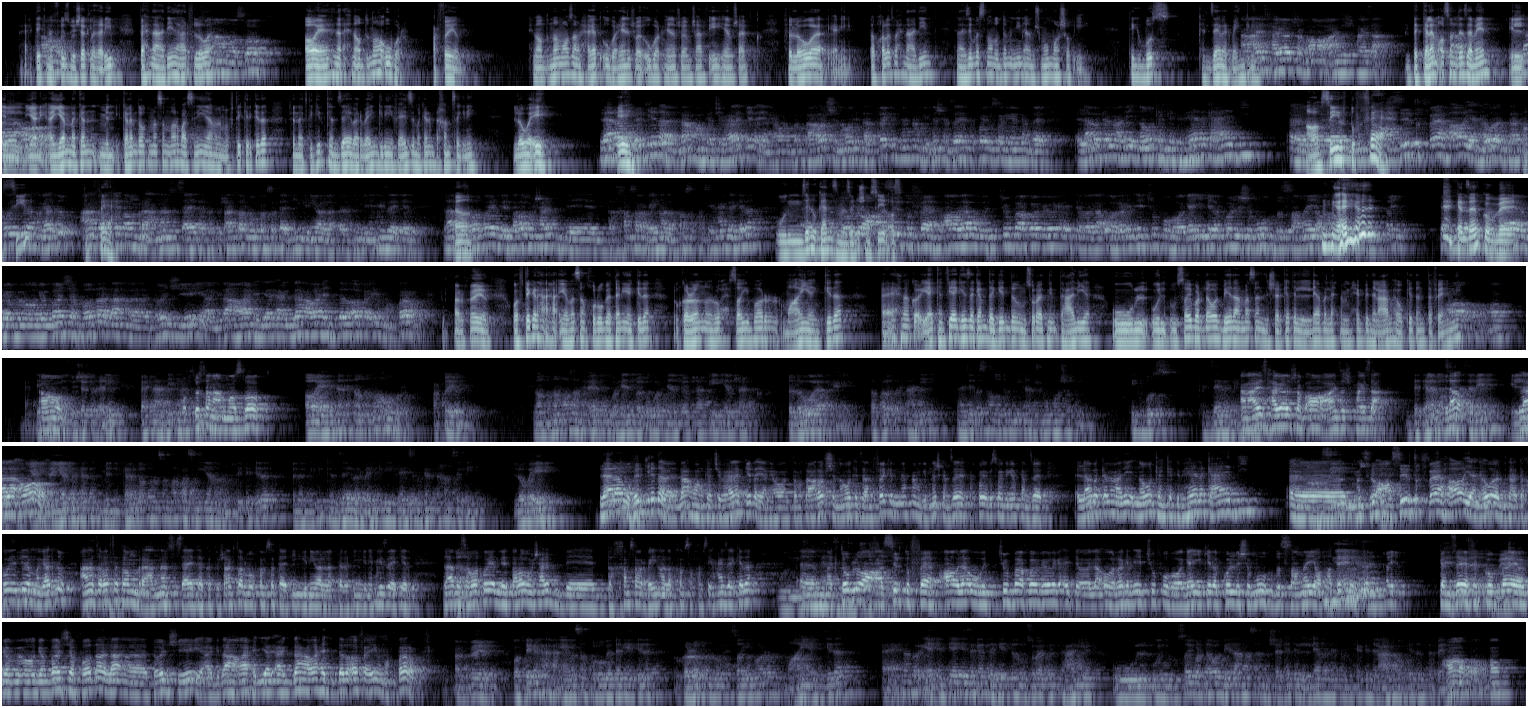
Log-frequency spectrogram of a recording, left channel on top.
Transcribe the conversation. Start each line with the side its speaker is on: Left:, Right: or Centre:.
Left: هرتكنا
Right: اه
Left: فلوس بشكل غريب فاحنا قاعدين عارف
Right: وخصوصا
Left: اللي هو
Right: على المواصلات
Left: اه يعني احنا احنا قضيناها اوبر حرفيا احنا قضينا معظم الحاجات اوبر هنا شويه اوبر هنا شويه مش عارف ايه هنا مش عارف فاللي هو يعني طب خلاص بقى احنا قاعدين احنا عايزين بس نقعد قدام النيل انا مش مهم اشرب ايه تيجي تبص كان زي ب 40
Right: انا
Left: جنيه
Right: عايز حاجة اشرب اه عايز اشرب حاجة ساقعة
Left: انت الكلام اصلا
Right: لا
Left: ده زمان ال
Right: لا
Left: ال
Right: لا اه
Left: يعني ايام ما كان من الكلام دوت مثلا من اربع سنين يعني لما افتكر كده فانك تجيب كان زي ب 40 جنيه في عز ما كان ب 5 جنيه اللي هو ايه
Right: لا لا
Left: ايه
Right: وغير كده لا هو ما كانش بيها لك كده يعني هو انت ما تعرفش ان هو كان زي- انا فاكر ان احنا ما جبناش كان زيت اخويا بس هو اللي جاب كان زيت اللي انا بتكلم عليه ان هو كان كاتبها لك عادي آه
Left: عصير تفاح
Right: مشروع عصير تفاح اه يعني هو بتاعت اخويا
Left: عصير
Right: دي لما جات له انا
Left: تفاح
Right: طلبت تمر عن نفسي ساعتها كنت مش عارف طلبه ب 35 جنيه ولا ب 30 جنيه حاجه زي كده لا
Left: اه
Right: بس هو اخويا اللي طلبه مش عارف ب 45 ولا ب 55 حاجه زي كده
Left: ونزله
Right: آه، مكتوب
Left: كنز منزلوش
Right: له عصير
Left: عصير اصلا
Right: تفاح اه لا وتشوف بقى اخويا بيقول لك إيه، ت- لا والراجل ايه تشوفه وهو جاي كده بكل شموخ بالصينيه وحاطط
Left: <laughs> ايوه
Right: له الكنزايه الكنزايه
Left: كان زي
Right: في
Left: الكوباية
Right: الكوبايه وجنب وجنبها الشفاطه لا ما تقولش ايه يا اجدعها واحد يعني اجدعها واحد اداله قفا ايه محترم
Left: حرفيا وافتكر ح- ح- يعني مثلا خروجة تانية كده قررنا نروح سايبر معين كده آه، احنا ك... يعني كان في اجهزه جامده جدا وسرعه نت عاليه وال... وال... والسايبر دوت بيدعم مثلا لشركات اللعبه اللي احنا بنحب نلعبها وكده انت فاهمني
Right: اه اه اه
